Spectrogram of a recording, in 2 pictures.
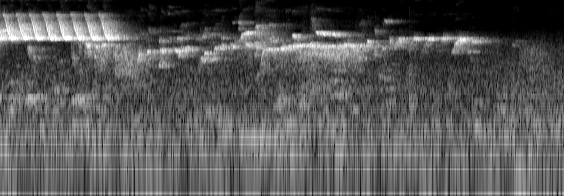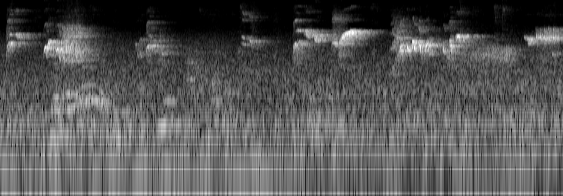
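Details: Domestic canary at home gives an opening high sustained trill, then a varied run of short chirps, twitters and brief trilled bursts separated by small pauses. The room background is quiet.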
